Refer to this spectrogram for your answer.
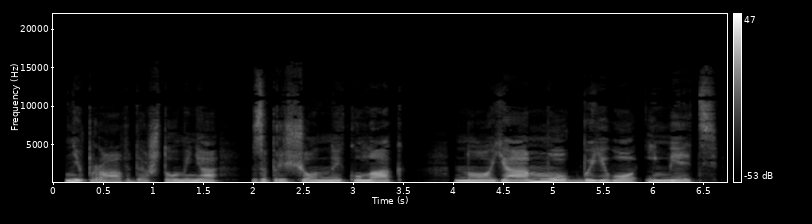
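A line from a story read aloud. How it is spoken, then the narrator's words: Muffled hollow voice. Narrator (Russian): сказал глухим голосом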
